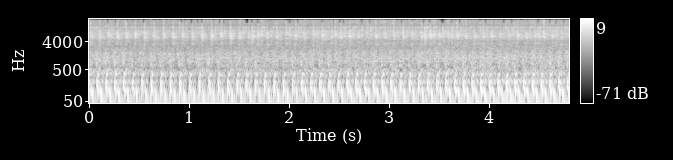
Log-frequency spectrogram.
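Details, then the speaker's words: 1981 Honda XL500S single, first start after oil change, air filter install and makeshift fuel tank, started stone cold: steady, even idle around 220 beats a minute with no knocks or misses; healthy, possible leak heard, carburetor not leaking. "all right well she runs good i haven't had a chance to take her out on the road yet obviously but i at least know it idles and starts up pretty easily"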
